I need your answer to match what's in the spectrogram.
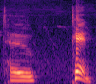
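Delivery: high, loud little wombat voice; a small child skipping numbers; Little Wombat counting. Acted. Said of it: "he said".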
